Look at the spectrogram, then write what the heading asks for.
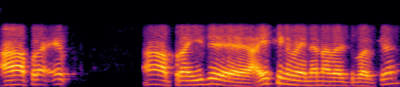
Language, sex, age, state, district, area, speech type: Tamil, male, 30-45, Tamil Nadu, Ariyalur, rural, conversation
